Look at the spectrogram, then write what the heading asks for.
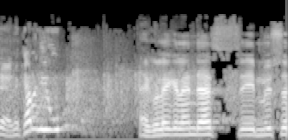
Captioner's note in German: Beifall Freie Demokraten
